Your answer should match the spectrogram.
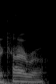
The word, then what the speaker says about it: Cairo: Cairo is that how you say it? Cairo? – Yeah, Cairo.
